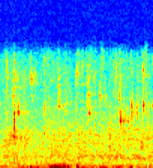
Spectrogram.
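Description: Faint light rain: a quiet steady patter with scattered drips, and a soft low thump a little before the middle.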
